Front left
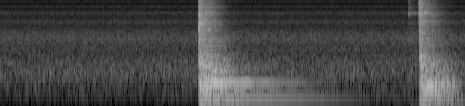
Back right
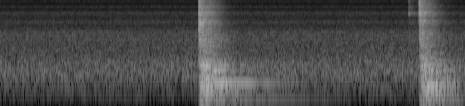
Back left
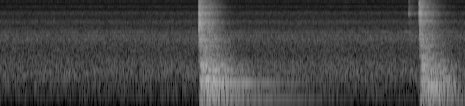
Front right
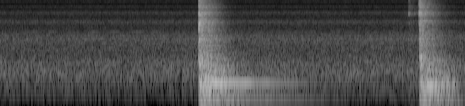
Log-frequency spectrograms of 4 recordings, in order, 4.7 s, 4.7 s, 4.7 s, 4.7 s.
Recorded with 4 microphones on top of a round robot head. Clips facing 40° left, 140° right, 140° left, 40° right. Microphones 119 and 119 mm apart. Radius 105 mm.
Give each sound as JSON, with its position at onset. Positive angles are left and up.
{"t": 2.0, "sound": "a door slam", "azimuth_deg": 5, "distance_m": 3.5}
